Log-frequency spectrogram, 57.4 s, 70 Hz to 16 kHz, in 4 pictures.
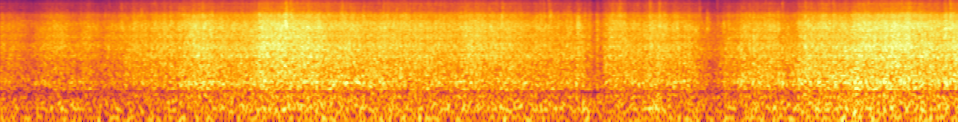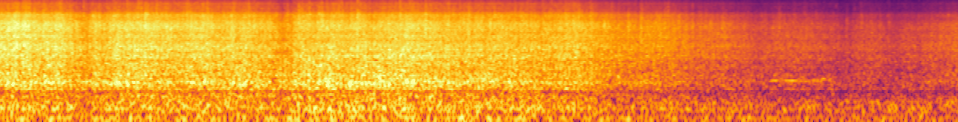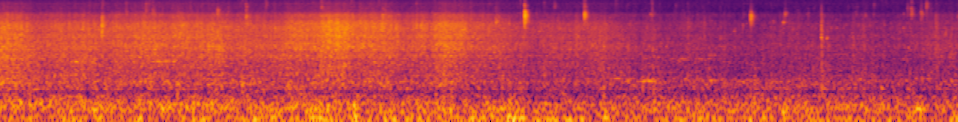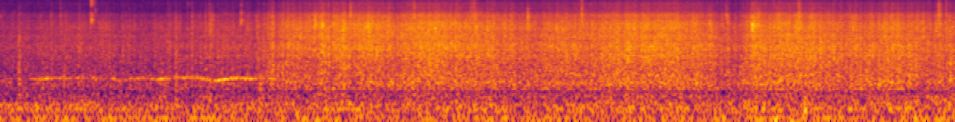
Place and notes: workum, het zool: marina, berth h - the city, the country & me: marina, aboard a sailing yacht
rain hits the tarp, radio traffic on channel 73
the city, the country & me: july 18, 2009
Workum, The Netherlands, 18 July, ~13:00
